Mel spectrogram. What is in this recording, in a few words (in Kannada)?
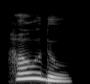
"ಹೌದು", Kannada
